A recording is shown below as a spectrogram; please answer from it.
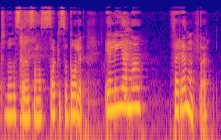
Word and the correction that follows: Ferrante: Uh, eh, Ferrante.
